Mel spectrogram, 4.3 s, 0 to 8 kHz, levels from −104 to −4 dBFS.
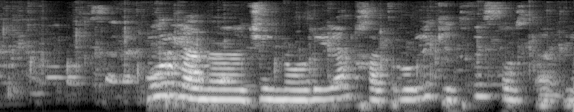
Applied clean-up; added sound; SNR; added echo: classical method WPE with log-MMSE.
